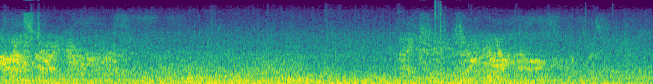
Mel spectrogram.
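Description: A young man speaks briefly and quietly into a close microphone.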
